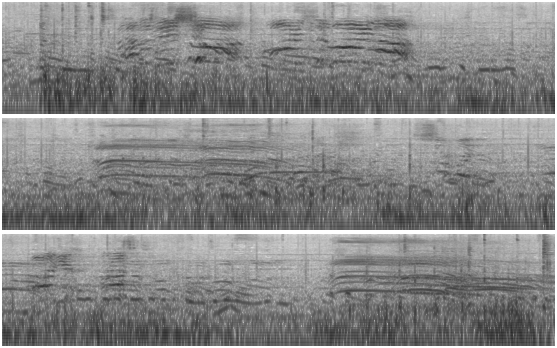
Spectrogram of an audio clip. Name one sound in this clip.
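A crowd of men shouts loud war cries outdoors.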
